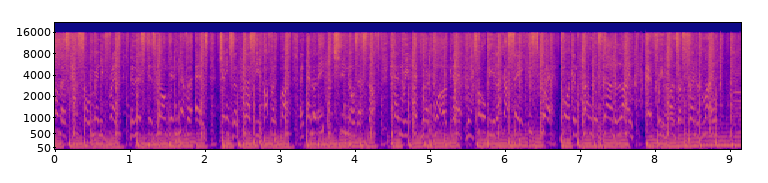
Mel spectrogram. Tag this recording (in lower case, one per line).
music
